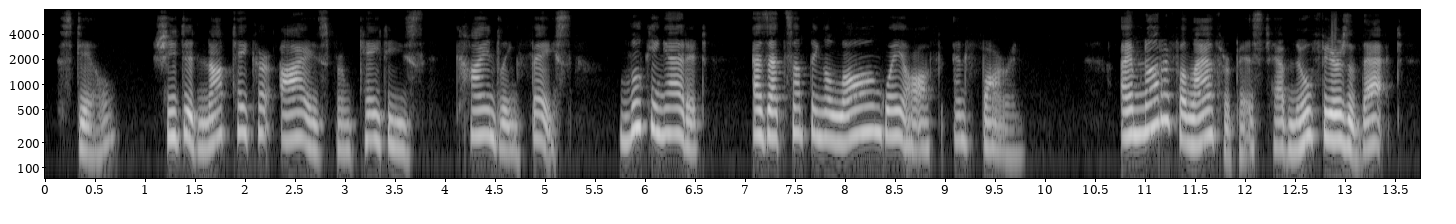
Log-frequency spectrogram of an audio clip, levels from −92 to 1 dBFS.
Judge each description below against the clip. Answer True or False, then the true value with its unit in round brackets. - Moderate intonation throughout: False (5.8 semitones)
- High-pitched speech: True (220 Hz)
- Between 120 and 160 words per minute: True (145 wpm)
